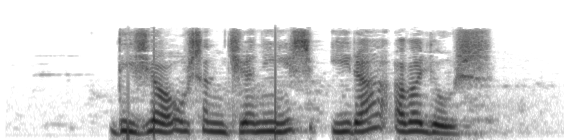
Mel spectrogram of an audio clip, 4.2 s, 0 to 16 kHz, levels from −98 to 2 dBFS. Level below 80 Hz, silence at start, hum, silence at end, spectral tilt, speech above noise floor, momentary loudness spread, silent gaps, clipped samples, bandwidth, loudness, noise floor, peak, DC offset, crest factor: -54 dBFS; 0.85 s; none; 0.55 s; -4.5 dB/octave; 53 dB; 6 LU; none; under 0.1%; 7.6 kHz; -18 LUFS; -70 dBFS; -4 dBFS; under 0.1%; 16 dB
